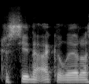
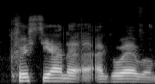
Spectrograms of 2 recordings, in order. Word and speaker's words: Christina Aguilera: Christiana Aguilera, mate. She would run with your midfield, mate, by the way. Christina Aguilera. That's how you pronounce her name.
